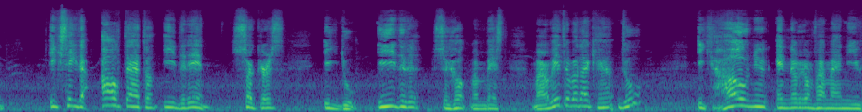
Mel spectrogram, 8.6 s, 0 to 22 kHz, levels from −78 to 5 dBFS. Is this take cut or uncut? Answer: uncut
